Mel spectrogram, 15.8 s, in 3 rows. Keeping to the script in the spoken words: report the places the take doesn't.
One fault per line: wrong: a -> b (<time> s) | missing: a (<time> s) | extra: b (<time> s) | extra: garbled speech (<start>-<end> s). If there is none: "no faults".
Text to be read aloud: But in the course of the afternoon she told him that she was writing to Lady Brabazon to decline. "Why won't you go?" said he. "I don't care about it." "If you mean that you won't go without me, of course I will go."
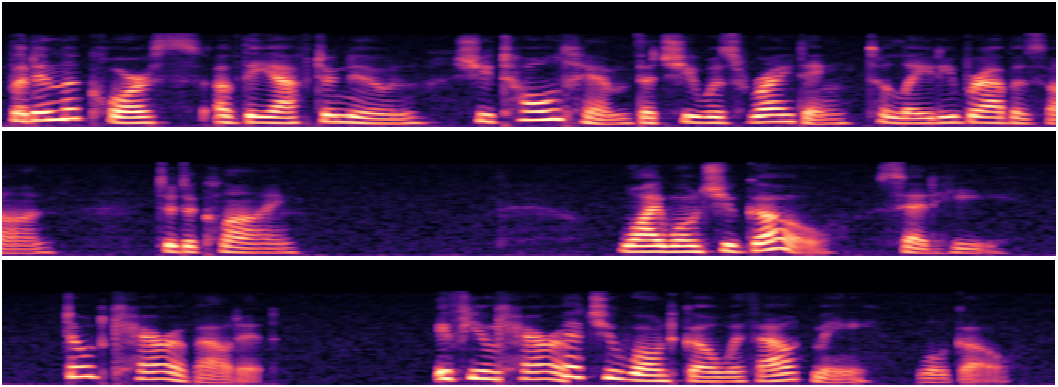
missing: I (10.3 s)
wrong: mean -> care (13.0 s)
missing: of course I (14.9 s)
